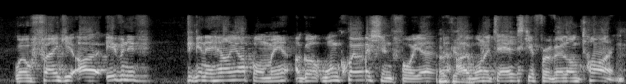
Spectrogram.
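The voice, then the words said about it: Put-on British accent. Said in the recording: “It's not bad. I think it's better than that last guy. ... Drop the accent.”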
